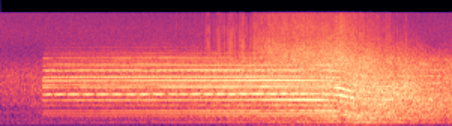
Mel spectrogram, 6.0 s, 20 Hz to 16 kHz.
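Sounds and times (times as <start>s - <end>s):
car passing: 0.0s - 6.0s.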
